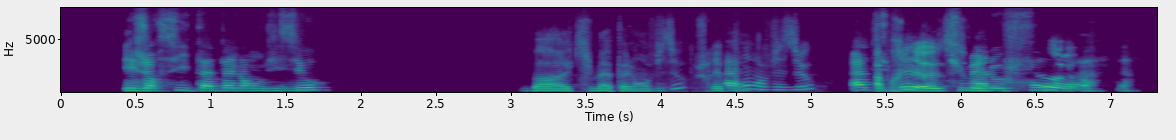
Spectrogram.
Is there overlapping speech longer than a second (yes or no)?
yes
